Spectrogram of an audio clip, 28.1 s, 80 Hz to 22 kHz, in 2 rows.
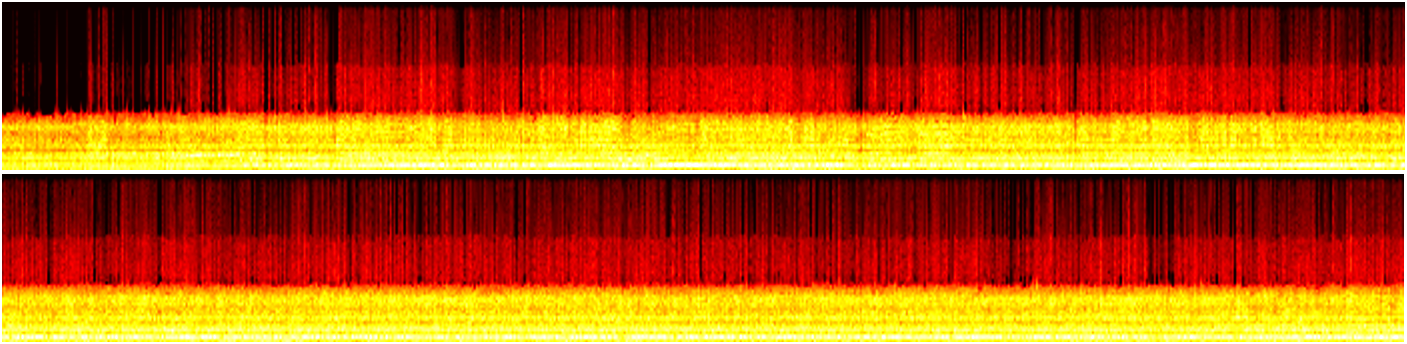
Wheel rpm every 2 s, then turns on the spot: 210, 220, 220, 230, 230, 230, 230, 230, 230, 230, 230, 230, 230, 230.
none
